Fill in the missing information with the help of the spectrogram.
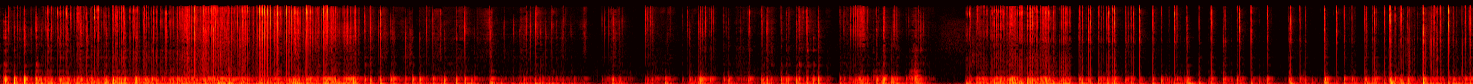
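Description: Long acrylic nails scratch the hollow metal mesh grille of a black condenser microphone and tap its body. The result is a dense, rapid, low, boomy scratching with brief bright edges. It thins into quieter, sparser scrapes and taps in the middle, pauses briefly, then returns at full strength.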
